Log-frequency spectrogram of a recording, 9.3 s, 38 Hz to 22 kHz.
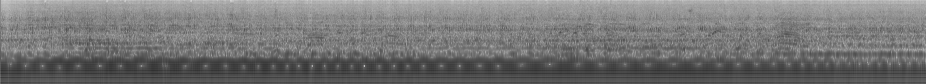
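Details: Ferrari 360, first cold start after a Gruppe M air box install, recorded on an iPhone: loud, deep, even cold idle pulsing about four beats a second with no misses or knocks. Normal.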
